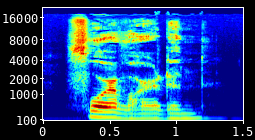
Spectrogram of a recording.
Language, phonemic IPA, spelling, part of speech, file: Dutch, /ˈfɔrʋɑrdə(n)/, forwarden, verb, Nl-forwarden.ogg
- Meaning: to forward (an e-mail)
